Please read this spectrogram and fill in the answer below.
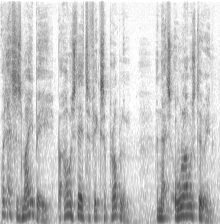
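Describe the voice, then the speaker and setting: A man's voice: medium pitch, sing-song, brisk, slight background noise, lightly acted. Guy acting a cocky veteran scaffolder, defensive and sarky, brushes off rules, training film drama. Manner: blunt, sarcastic, defensive.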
